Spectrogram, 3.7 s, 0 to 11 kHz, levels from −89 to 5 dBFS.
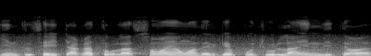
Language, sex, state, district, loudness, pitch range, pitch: Bengali, male, West Bengal, Jalpaiguri, -18 LUFS, 125-175 Hz, 145 Hz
